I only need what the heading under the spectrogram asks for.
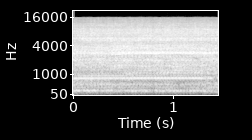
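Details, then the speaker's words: Garbage disposal run with water during inspection repairs: loud, harsh grinding roar with a steady high ring over running water; suspected loose grinding blade, to be repaired if possible, otherwise the disposal replaced. "so what it sounds like is that one of the the grinding blades has worked loose and we may be able to repair it if not we'll have to replace the garbage disposal to get get rid of that sound"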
